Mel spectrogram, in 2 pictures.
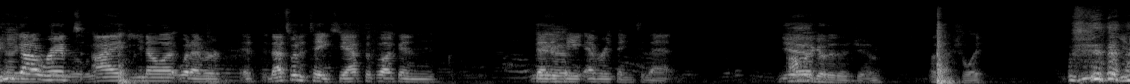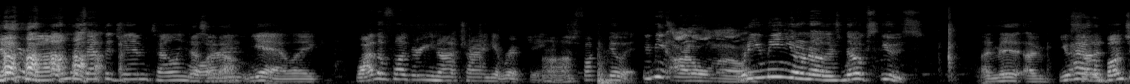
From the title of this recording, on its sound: Outdoor bar edition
